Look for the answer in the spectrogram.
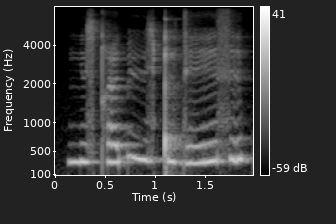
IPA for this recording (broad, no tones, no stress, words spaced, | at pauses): nyzqʰɪɓyːz ǃydeːsɪ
